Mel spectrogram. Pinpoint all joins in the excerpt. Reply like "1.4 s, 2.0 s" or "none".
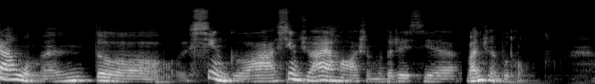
4.6 s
